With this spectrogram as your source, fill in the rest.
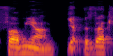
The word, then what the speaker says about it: Fermyon: Fermyon. Yep. Is that right? Is that how you pronounce it?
